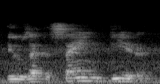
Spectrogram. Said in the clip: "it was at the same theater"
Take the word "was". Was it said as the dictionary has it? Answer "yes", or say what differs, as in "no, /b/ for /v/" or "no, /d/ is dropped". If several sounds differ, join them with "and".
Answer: yes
